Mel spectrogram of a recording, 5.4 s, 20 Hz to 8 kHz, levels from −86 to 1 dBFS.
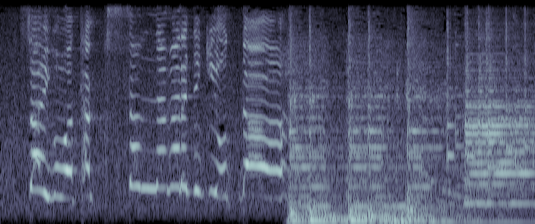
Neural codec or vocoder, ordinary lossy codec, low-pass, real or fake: none; none; 7.2 kHz; real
